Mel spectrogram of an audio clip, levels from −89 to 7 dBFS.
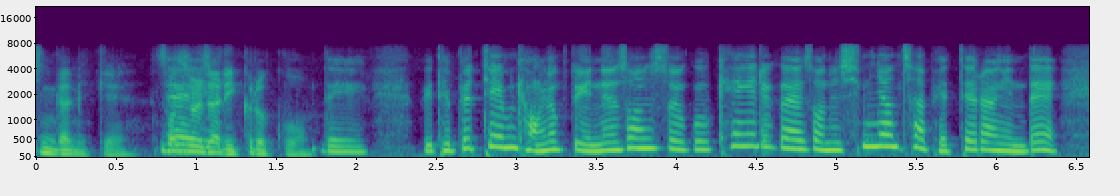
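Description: No technical faults can be heard in this speech, which is carried over an AMR wideband (HD Voice) codec.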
